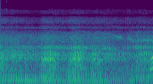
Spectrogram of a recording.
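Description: An off-road motorcycle rides past on a dry trail, its engine a loud, close, rough drone that swells and fades across two seconds, with voices talking over it.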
